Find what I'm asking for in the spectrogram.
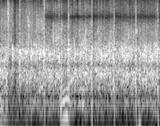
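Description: Audience applause during naval leadership remarks to a surface navy association, a steady, full wash of clapping from a large crowd, loud and sustained throughout.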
